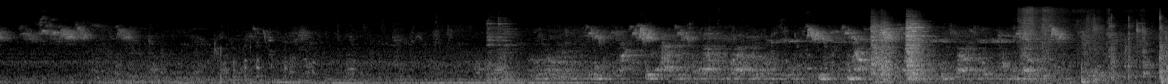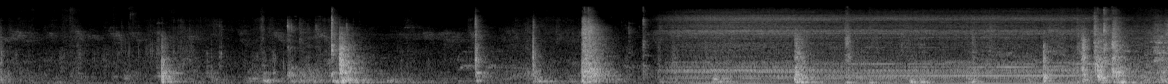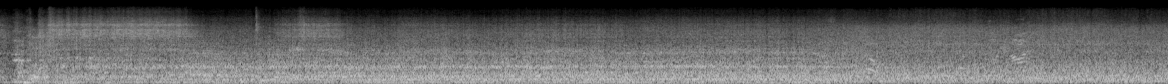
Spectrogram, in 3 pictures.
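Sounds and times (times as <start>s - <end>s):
diesel locomotive engine running: 18.2s - 35.0s
steady hum: 18.2s - 35.0s.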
